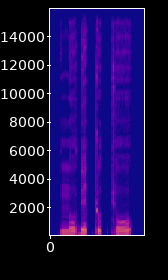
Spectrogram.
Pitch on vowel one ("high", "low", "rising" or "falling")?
low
